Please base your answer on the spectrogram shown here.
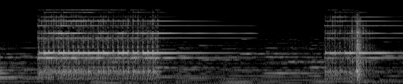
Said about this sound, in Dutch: En dan op een gegeven moment eh, ging de telefoon.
